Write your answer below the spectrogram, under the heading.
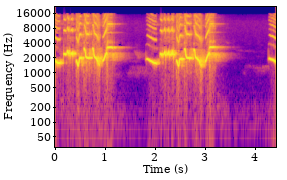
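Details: White-rumped shama song used to trigger rival birds: two rich warbled phrases of sliding, looping whistles, each about a second and a half long, separated by a short pause.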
